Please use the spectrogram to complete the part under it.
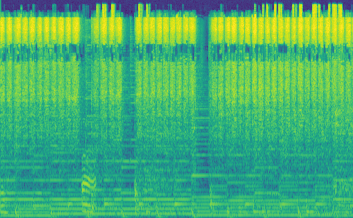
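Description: Sandpaper rubbed by hand over a small dent in a customer's car body panel, a steady loud scratchy scrubbing with short pauses between strokes.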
